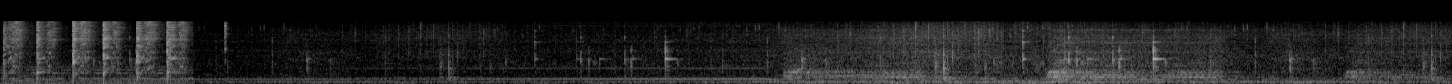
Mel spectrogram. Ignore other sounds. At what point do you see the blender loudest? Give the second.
11 s.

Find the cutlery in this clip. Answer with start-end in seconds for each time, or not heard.
0.0-2.3.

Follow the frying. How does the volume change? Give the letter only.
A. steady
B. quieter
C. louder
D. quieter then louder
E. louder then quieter
C.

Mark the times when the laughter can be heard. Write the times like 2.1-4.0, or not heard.
not heard.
